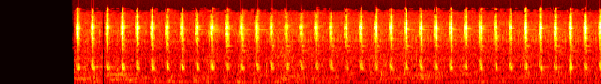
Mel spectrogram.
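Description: Clock-ticking sound effect for a countdown timer: quick, even ticks, about five a second, starting about a second in.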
